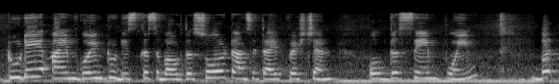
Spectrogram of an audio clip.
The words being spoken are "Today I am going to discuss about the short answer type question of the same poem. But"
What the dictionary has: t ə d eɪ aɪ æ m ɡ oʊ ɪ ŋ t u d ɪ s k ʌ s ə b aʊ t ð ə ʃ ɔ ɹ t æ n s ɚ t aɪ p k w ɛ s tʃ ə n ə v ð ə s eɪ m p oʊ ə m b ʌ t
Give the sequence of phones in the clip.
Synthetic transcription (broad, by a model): t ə d eɪ aɪ m ɡ oʊ ɪ ŋ t u d ɪ s k ʌ s ə b aʊ t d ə s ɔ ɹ t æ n s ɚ t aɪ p k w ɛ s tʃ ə n ə v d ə s eɪ m p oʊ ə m b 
